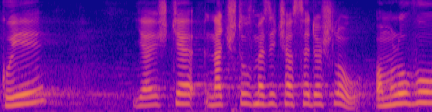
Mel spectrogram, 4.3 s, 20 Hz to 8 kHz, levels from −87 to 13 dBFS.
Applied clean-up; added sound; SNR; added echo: none; none; none; none.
